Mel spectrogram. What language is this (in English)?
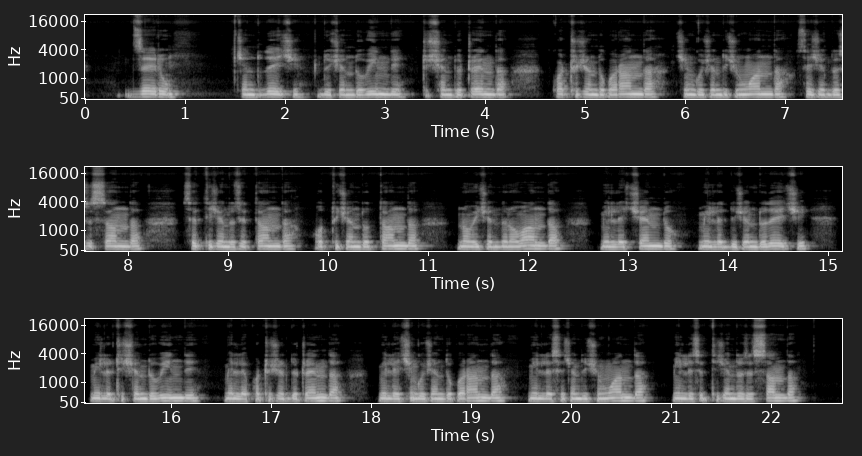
Sicilian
